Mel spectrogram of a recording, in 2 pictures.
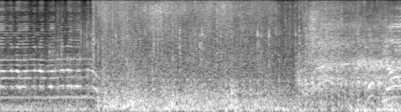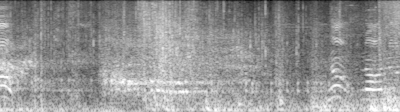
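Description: Fire roars from a flamethrower in bursts.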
